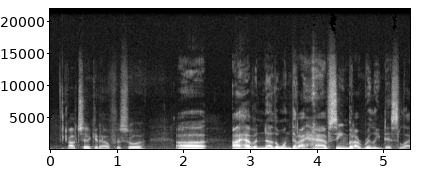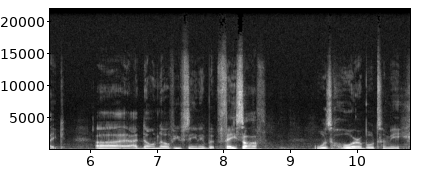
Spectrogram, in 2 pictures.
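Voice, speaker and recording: This man's pitch is very deep and low. He talks at a moderate pace. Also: ordinary pitch variation. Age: 20s. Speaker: podcast co-host. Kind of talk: casual chat.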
